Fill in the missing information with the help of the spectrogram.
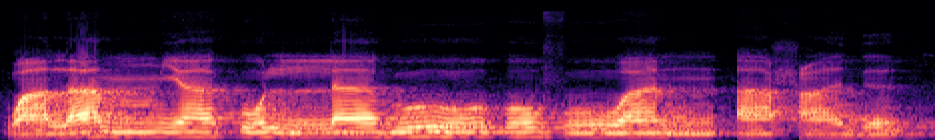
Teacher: Wan tanwin bertemu alif idhar, okay. Sama ketika ada suara n mempertahankan sifat tawassutnya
